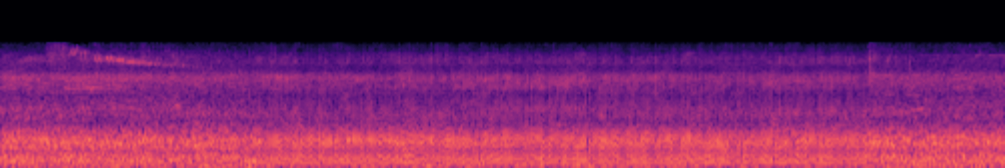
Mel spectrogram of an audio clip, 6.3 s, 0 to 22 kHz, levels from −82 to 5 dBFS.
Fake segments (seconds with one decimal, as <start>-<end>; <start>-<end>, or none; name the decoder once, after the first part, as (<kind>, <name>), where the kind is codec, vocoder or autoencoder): 1.6-5.4 (vocoder, HiFi-GAN)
